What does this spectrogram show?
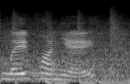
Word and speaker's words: Le Panier: All right, so we got our croissant and our coffee and I asked the lady how to pronounce it. It's Le Panier which means bread baskets in French.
